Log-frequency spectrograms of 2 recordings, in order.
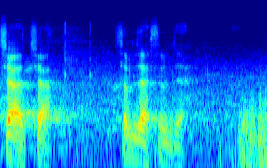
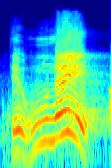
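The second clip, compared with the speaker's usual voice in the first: slow, louder, stress on નહીં; emphatic denial; 4 semitones higher, 6 dB louder, slower than usual. Shown as a demonstration. Guru teaching disciples, stressing નહીં slowly and loudly. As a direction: lean hard on નહીં to mark the point. Guru contrasting self and body.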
